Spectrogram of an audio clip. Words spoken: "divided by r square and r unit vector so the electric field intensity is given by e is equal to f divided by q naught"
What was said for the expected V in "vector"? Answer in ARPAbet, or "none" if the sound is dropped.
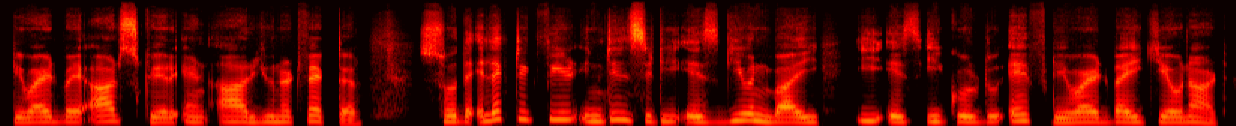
F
